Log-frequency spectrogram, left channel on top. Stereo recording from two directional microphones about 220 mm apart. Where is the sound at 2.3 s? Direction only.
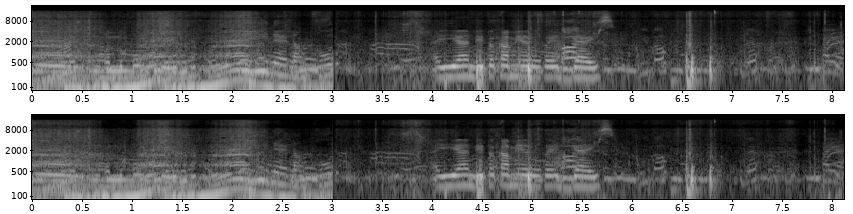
55° left (ahead or behind).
